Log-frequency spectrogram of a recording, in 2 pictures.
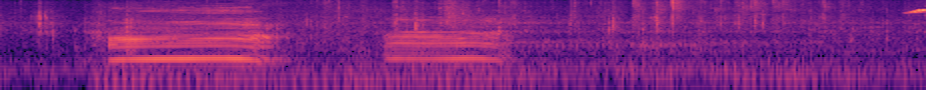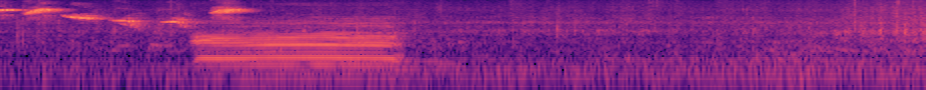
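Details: Tame cows of a herd walking leisurely to a wide pasture on a quiet, sunny morning: three moos, two short ones about a second apart, then a longer, steady one near six seconds; brief high bird chirps between calls.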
